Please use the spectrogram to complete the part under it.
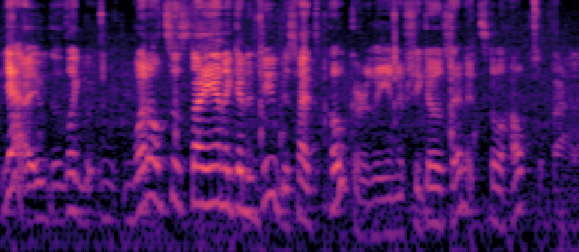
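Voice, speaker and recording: Young man, gaming host, casual chat, lively pitch, bit high, noisy background. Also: a little fast. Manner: animated, frustrated outbursts, many "like" fillers.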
